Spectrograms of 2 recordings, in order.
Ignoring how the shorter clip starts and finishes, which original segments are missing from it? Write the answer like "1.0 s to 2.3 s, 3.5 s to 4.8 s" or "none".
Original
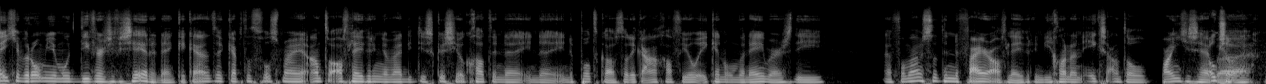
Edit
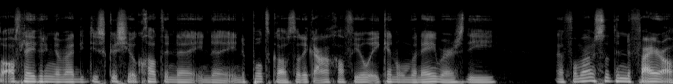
none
